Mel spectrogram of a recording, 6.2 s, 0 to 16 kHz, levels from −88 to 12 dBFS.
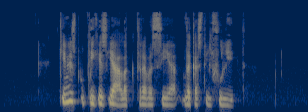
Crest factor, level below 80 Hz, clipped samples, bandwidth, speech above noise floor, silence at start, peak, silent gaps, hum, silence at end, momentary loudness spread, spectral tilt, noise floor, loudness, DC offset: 24 dB; -76 dBFS; under 0.1%; 11.5 kHz; 52 dB; 1.2 s; -6 dBFS; none; none; 1.3 s; 10 LU; -4 dB/octave; -79 dBFS; -28 LUFS; under 0.1%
